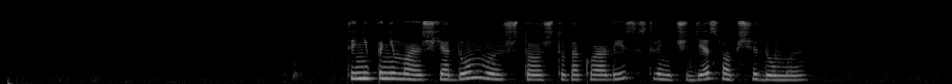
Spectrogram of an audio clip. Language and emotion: Russian, neutral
